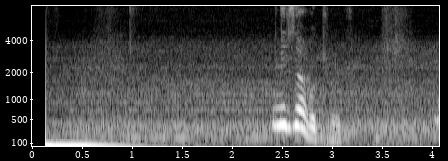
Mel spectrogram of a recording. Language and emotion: Russian, neutral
